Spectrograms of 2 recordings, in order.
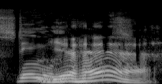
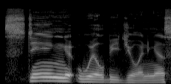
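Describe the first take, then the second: First: Booming hype-man announcement, louder; announcer voice. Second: Said in the usual way. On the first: Shown as a demonstration. Host hyping the Sting booking, announcer boom. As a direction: announce it like a big arena reveal.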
